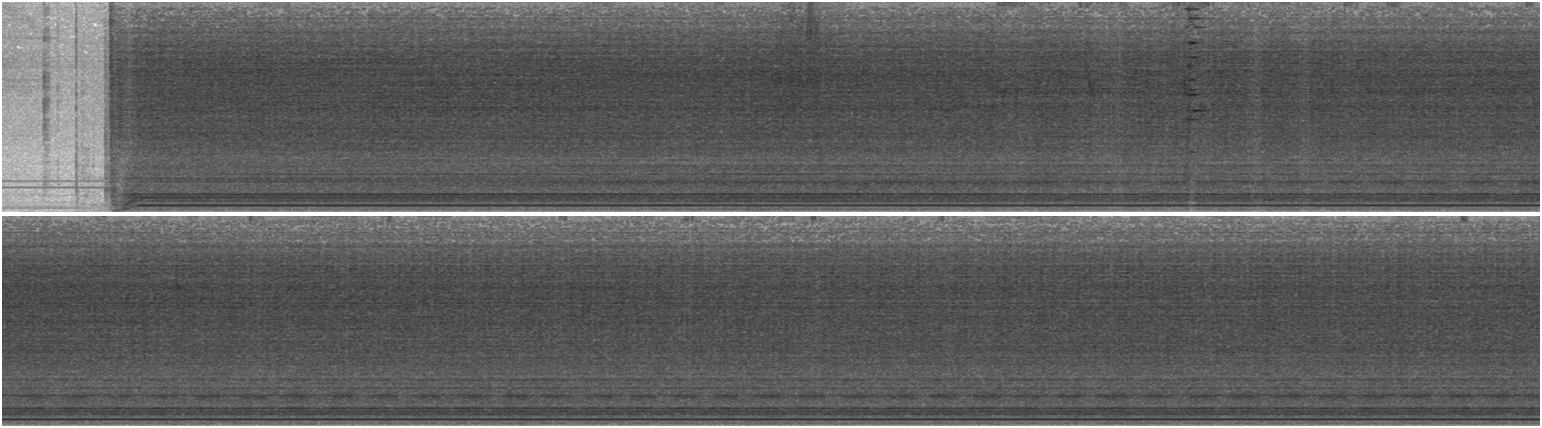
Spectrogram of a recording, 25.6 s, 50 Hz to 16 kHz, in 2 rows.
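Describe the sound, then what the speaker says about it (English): A drill whirs up and runs continuously at a steady, loud pitch with a droning hum, center drilling and drilling metal with a 5 mm bit, without letup. "So I'm gonna center drill this and then drill it with this 5 millimeters drill bit"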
